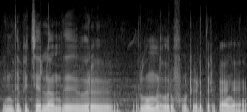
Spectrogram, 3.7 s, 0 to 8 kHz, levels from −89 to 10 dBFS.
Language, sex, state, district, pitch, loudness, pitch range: Tamil, male, Tamil Nadu, Namakkal, 105 Hz, -16 LUFS, 95-110 Hz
